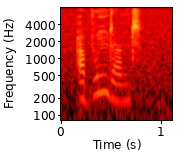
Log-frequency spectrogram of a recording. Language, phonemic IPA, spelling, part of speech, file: German, /abʊnˈdant/, abundant, adjective, De-abundant.ogg
- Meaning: abundant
